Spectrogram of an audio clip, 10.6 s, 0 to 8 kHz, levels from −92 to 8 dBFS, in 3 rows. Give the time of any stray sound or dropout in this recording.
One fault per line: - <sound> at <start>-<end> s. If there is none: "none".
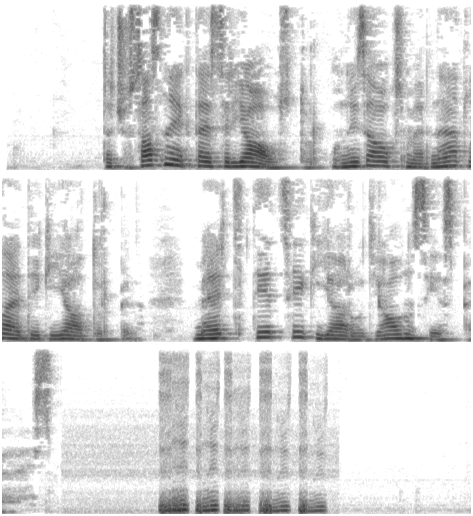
- laugh at 8.2-9.5 s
